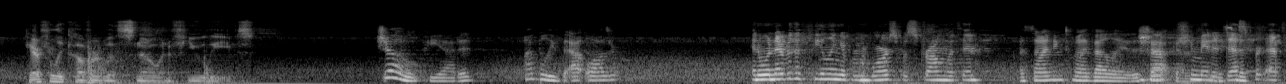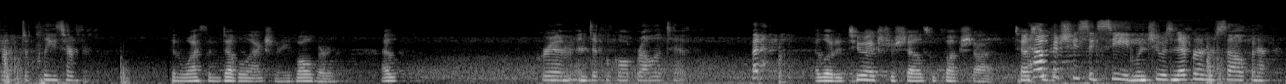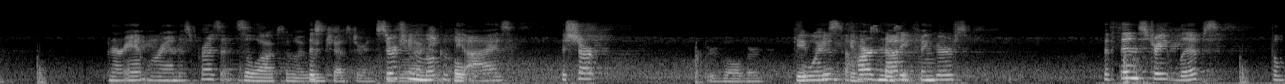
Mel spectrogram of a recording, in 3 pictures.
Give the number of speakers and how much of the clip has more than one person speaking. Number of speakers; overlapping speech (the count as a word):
three, about 12%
